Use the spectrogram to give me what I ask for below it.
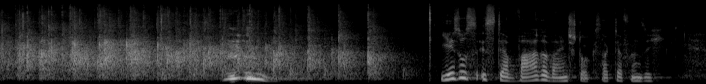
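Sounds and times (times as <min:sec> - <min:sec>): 
crowd applauding: 0:00.0 - 0:04.2
speech: 0:02.2 - 0:02.9, 0:04.4 - 0:07.0.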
